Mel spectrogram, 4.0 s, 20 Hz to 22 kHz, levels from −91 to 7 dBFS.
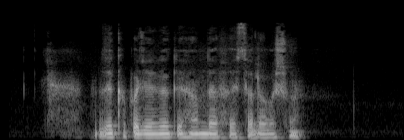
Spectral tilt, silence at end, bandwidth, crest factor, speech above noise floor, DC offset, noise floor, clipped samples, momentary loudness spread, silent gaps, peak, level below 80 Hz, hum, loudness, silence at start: -7 dB/octave; 1 s; 11.5 kHz; 18 dB; 48 dB; under 0.1%; -73 dBFS; under 0.1%; 19 LU; none; -10 dBFS; -54 dBFS; none; -26 LUFS; 0.5 s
